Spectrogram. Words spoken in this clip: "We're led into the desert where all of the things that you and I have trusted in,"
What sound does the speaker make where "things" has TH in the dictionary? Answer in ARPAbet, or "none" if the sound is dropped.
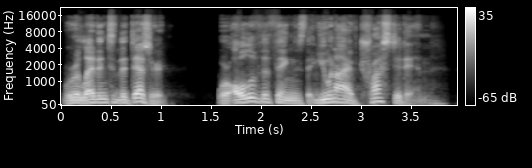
TH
